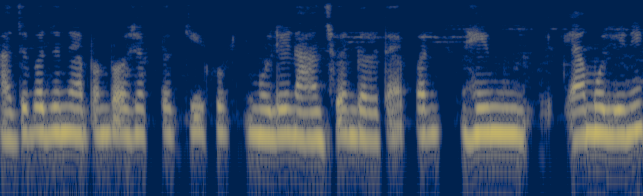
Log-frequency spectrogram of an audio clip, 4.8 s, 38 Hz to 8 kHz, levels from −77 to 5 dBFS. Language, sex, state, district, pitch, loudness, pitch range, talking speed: Marathi, female, Maharashtra, Nagpur, 205 Hz, -24 LUFS, 200-215 Hz, 185 wpm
